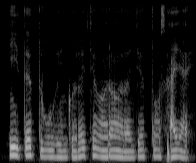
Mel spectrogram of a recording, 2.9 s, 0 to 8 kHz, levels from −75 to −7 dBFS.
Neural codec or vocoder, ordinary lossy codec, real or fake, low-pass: none; MP3, 48 kbps; real; 7.2 kHz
